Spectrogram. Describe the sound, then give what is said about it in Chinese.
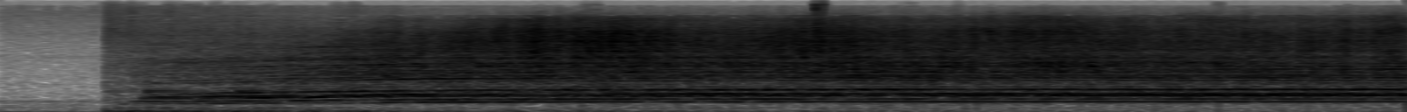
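A train slowing down as it nears Wei County (围县), its brakes letting out a loud, sustained, steady high-pitched squeal over hissing rail noise that begins abruptly and holds for several seconds, with no talking. “想着想着，火车慢了下来。”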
